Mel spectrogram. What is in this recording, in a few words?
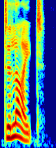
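"delight", British English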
